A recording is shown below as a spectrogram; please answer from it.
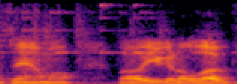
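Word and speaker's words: XAML: the for zaml um I know X XL and it's called zaml well you're going to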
